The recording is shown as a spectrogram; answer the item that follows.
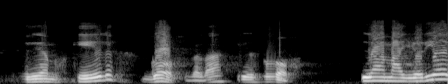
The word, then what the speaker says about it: Kirchhoff: Los dos casos están mal, porque este es un idioma este es un apellido que viene de qué idioma? Del alemán. Del alemán. Entonces, deberíamos pronunciarlo como alemán y no como inglés, porque no es inglés.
